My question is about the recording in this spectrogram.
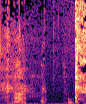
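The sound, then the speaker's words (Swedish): A few harsh coughs in quick succession, loud and abrupt, with short gaps between bursts and a final sharp cough at the end. “Ursäkta, hosta lite i öronen på er.”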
